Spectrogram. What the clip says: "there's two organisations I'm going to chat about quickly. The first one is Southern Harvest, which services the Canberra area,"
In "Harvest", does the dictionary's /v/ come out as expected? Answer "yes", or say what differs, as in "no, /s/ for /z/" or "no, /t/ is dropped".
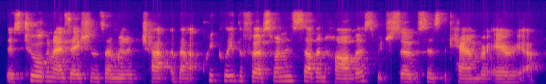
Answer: yes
